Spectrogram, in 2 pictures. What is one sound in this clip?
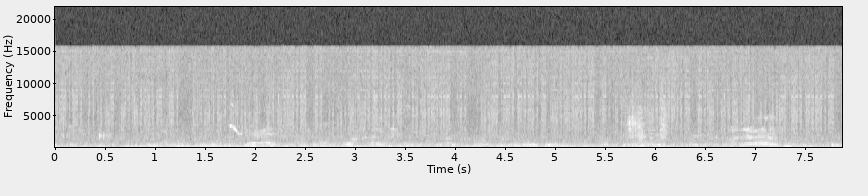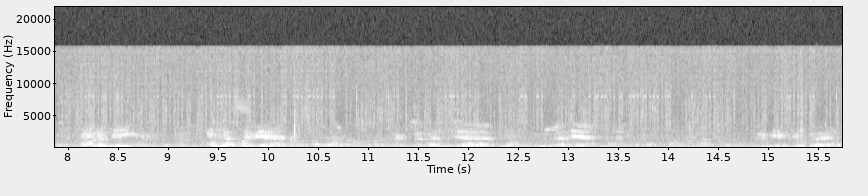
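Several men talk and call out nearby in the open air.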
